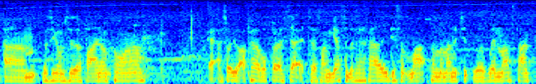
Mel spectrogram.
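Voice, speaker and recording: Croaky man commentating a sim race. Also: medium pitch, little pitch movement, fast, a little mellow, faint music behind, rough recording. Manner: hesitant, frequent ums and self-corrections. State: slightly croaky from a cold. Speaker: sim racing league commentator. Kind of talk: solo live race commentary.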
